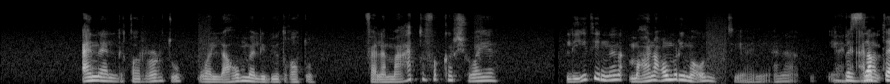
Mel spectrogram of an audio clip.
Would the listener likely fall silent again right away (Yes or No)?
No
